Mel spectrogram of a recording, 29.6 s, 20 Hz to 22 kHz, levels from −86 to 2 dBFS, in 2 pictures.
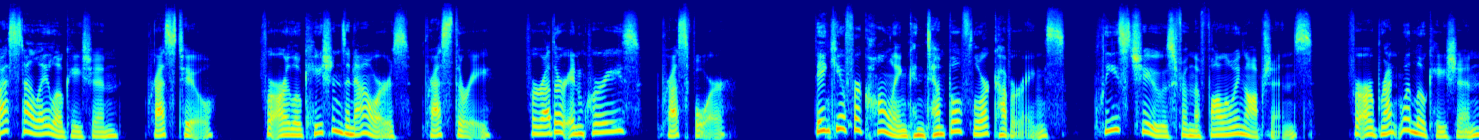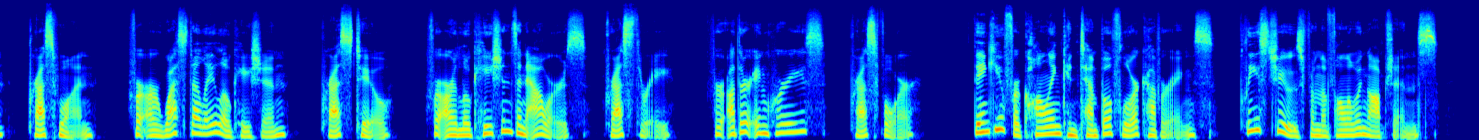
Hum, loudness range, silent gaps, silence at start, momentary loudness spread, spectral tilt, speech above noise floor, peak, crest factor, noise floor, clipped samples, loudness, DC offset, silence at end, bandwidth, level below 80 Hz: none; 2 LU; 2.34-2.58 s, 5.05-5.18 s, 7.38-8.13 s, 24.04-24.46 s; 0 s; 10 LU; -4.5 dB/octave; over 61 dB; -10 dBFS; 20 dB; under -90 dBFS; under 0.1%; -29 LUFS; under 0.1%; 0.45 s; 18 kHz; -72 dBFS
